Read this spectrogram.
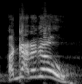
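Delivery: high-pitched mock urgency; frantic exit line. Man rushing to his truck, frantic. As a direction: imitate a man tearing off.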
